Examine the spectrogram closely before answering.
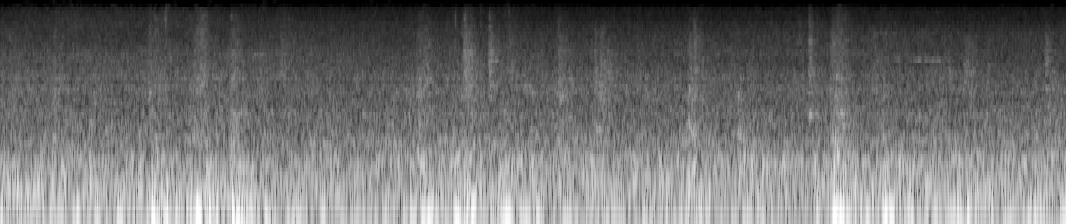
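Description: Narrow-gauge forest railway train running, heard from inside an open-sided passenger car: a steady low rumble of wheels on rail, with irregular clicks and knocks from the track joints and the car.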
